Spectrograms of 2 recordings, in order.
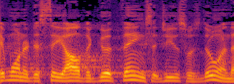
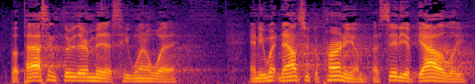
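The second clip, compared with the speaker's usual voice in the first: usual speaking voice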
